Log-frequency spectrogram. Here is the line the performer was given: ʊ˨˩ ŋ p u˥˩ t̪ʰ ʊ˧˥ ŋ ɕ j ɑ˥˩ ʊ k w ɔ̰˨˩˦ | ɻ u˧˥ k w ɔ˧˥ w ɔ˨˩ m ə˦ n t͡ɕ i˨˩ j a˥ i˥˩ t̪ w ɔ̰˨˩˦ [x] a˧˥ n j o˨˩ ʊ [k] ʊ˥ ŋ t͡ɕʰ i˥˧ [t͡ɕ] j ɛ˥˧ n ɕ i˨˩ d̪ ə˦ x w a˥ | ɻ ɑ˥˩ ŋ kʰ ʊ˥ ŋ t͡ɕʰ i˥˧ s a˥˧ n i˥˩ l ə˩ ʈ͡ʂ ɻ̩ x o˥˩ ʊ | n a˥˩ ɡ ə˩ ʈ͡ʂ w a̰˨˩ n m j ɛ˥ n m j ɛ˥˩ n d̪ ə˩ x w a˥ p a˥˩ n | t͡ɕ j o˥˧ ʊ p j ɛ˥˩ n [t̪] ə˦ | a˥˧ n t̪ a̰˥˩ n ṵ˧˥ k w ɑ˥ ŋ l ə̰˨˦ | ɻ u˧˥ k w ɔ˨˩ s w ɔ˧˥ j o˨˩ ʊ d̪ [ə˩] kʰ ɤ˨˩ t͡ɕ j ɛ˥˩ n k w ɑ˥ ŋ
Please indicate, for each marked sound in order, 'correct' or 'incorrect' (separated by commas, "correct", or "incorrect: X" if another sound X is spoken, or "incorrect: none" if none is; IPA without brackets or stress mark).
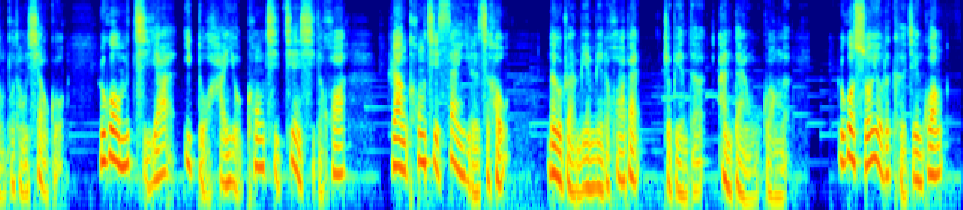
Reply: correct, incorrect: kʰ, correct, incorrect: d̪, incorrect: ə˦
